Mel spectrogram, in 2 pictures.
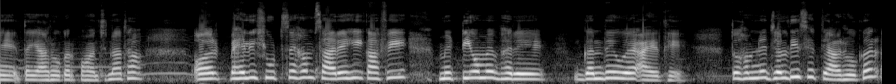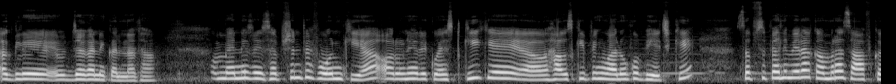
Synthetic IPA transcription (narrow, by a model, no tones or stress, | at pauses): ẽt̪ɐjːaːɾɦoːkəɾpɐɦʊ̃t͡ʃnat̪ʰaːɔːɾpɛɦliʃuːʈseɦɐmsaːɾeɦikaːfimɪʈːijõmẽbʱɐɾe | ɡɐ̃nd̪eɦʊeaːet̪ʰeː | t̪oːɦɐmned͡ʒɐld̪iset̪jaːɾɦoːkəɾɐɡled͡ʒɐɡanɪkəlnat̪ʰaː | mɛ̃ːneɾɪsɛpʃənpefoːnkijaɔːɾʊnɦẽɾɪkwɛːsʈkikeɦaːʊskiːpɪ̃ŋɡʋaːlõkobʱeːd͡ʒke | sɐbsepɛɦlemeːɾakɐmɾasaːfʰkɐ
